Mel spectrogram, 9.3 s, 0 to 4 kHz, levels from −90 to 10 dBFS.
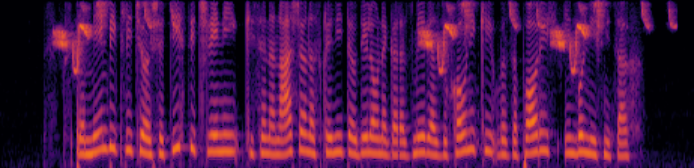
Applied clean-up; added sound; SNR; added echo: none; Bird; 3 dB; none.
